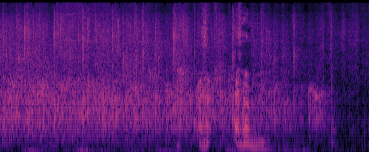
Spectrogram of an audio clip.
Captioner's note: applause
